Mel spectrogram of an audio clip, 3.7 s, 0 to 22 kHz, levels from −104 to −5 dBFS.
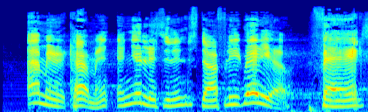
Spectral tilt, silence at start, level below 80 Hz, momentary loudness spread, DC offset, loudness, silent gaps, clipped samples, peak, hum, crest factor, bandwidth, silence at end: -1 dB/octave; 0.25 s; -74 dBFS; 8 LU; under 0.1%; -35 LUFS; none; under 0.1%; -16 dBFS; none; 22 dB; 17 kHz; 0 s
